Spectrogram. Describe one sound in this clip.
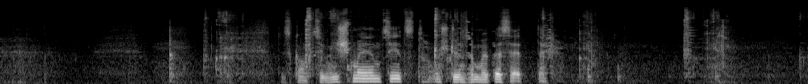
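A spoon scrapes and clinks in a metal bowl.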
